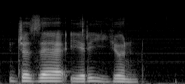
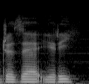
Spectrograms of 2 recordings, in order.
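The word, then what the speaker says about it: جزائري: C'est le mot Jazairiyun. Jazairiyun ou Jazairi si vous arrêtez sur le mot.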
